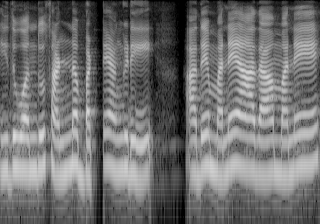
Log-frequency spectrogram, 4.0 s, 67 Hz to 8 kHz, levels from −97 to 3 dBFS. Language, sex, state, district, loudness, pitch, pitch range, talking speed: Kannada, female, Karnataka, Raichur, -18 LUFS, 205 Hz, 195-225 Hz, 135 wpm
